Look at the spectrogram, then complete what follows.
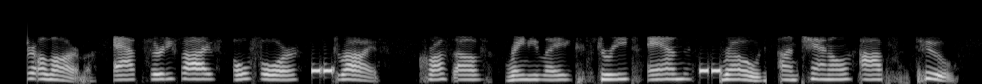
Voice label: RFD ALERT, p25; wake p25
